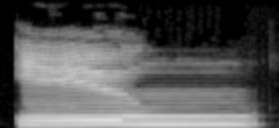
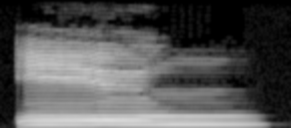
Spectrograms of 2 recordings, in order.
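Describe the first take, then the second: The two takes are said the same way.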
